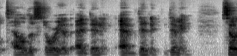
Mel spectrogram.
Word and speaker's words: Deming: saying his name wrong. Ed Deming. I was putting in ends there.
